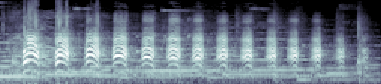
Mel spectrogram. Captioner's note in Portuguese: gargalhada de bruxa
